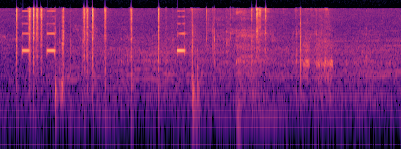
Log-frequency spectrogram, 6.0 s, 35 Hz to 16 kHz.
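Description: Digital multimeter giving three short high beeps, two close together near the start and one about halfway through, among sharp clicks and knocks as its selector is set to volts and the test probes are handled at the OBD2 connector pins.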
